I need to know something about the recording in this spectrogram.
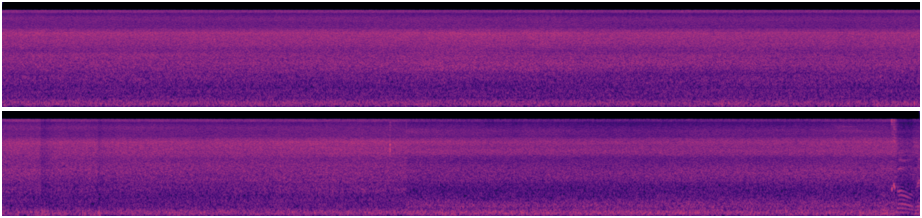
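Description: Ocean surf breaking on a beach: a steady wash of waves, with some wind noise on the microphone.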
